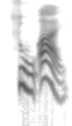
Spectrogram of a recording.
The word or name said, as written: 阻碍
